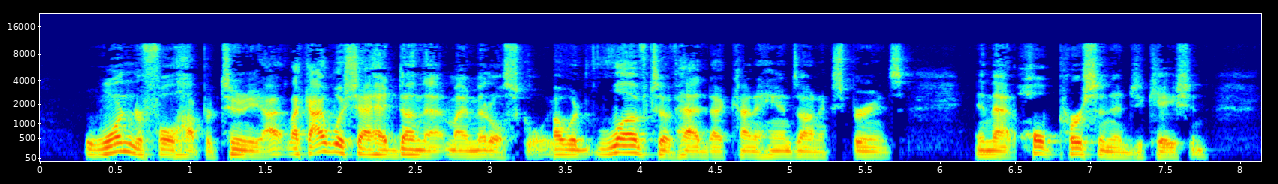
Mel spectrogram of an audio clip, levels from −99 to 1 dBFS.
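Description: No technical faults can be heard in the recording.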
